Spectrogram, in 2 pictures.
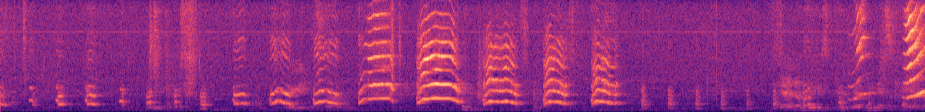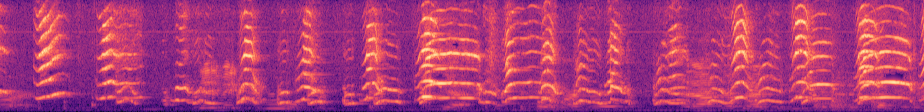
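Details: Three-week-old Beagle puppies at the Maryland SPCA shelter baying together: high, whiny arched yelps that rise and fall, repeated about twice a second in overlapping bursts, with a short lull midway and faint human voices.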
